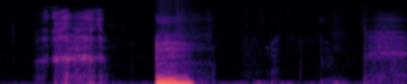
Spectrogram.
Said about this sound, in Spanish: ¿Cómo vas a empezar el podcast bostezando?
